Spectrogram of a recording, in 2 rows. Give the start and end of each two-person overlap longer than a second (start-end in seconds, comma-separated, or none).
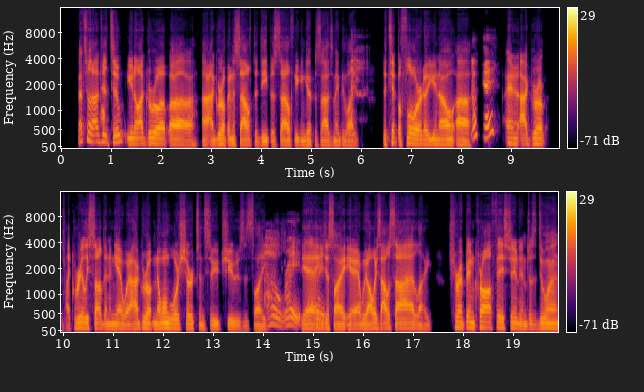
none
